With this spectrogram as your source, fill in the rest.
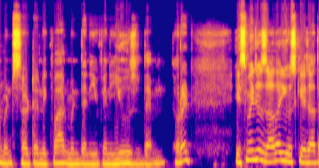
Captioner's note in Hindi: अचानक ज़ोर से सांस लेने की आवाज़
